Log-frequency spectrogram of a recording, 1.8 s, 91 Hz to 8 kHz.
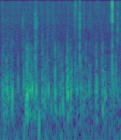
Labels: {"label": "biophony, sea urchins (Echinidae)", "recorder": "SoundTrap 600 or HydroMoth"}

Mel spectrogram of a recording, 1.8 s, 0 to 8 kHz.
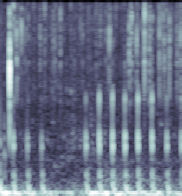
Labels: {"label": "biophony, knock", "recorder": "SoundTrap 300"}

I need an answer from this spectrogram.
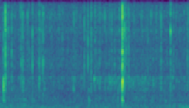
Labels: {"label": "ambient", "recorder": "HydroMoth"}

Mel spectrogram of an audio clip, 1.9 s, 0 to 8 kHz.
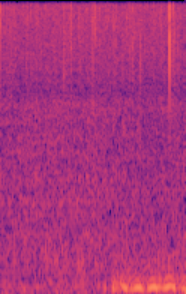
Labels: {"label": "biophony", "recorder": "SoundTrap 300"}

